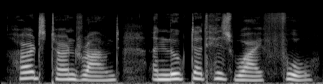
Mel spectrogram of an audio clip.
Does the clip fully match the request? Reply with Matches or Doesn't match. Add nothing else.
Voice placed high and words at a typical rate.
Matches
